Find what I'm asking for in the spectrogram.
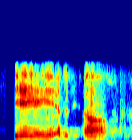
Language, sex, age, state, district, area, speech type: Manipuri, male, 60+, Manipur, Imphal East, rural, conversation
